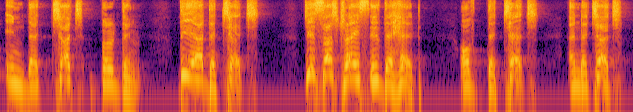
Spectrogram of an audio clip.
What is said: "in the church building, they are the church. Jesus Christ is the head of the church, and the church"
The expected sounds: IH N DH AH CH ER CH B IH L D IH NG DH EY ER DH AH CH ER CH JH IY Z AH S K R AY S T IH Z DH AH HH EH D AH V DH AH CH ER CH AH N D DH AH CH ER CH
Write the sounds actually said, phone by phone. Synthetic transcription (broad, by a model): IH N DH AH CH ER CH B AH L D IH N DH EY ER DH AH CH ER CH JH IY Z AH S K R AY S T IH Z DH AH HH EH D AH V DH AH CH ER CH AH N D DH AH CH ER CH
